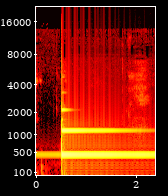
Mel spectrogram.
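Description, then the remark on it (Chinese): A fairly small singing bowl made of crystal or quartz is struck once with a wooden stick, giving a sharp knock followed by a loud, pure, mid-pitched ring with a bright overtone that sustains and fades slowly. No one speaks. “如果你用木棍去敲呢吓”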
